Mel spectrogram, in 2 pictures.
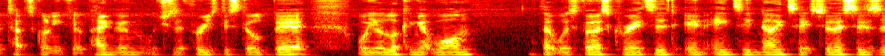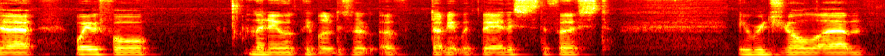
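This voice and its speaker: A man's voice: medium pitch, bright, forceful tone. A man hosting a casual beer review, chatting and telling a story with lots of ums and uhs.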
